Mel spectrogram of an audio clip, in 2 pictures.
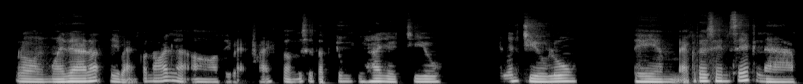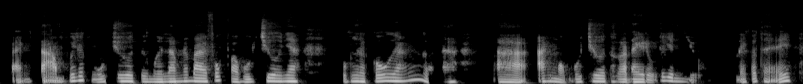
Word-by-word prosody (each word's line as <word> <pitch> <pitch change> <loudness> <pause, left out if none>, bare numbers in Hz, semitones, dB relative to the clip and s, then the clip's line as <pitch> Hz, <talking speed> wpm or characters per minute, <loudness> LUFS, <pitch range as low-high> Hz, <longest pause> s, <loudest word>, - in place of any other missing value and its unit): Rồi, 125 -3 +1
ngoài 120 0 +3
ra 135 +1 +7
đó, 160 +3 +5
thì 135 -2 0
bạn 110 -1 -3
có 140 - -6
nói 145 +5 0
là, 155 - +1
ờ, 120 - -3 0.3
thì 115 - -10
bạn - - -10
phải 125 +2 -5
cần 125 -3 -1
cái 130 - -3
sự 135 - -4
tập - - -2
trung, 135 -1 -4
từ 125 - -5
2:00 135 -1 +5
chiều 130 -1 +1 0.6
cho - - -6
đến 150 +2 +1
chiều 135 -6 +4
luôn. 140 +2 +4 0.6
Thì, 125 -1 +4
à, 120 - +3
bạn - - -1
có - - -7
thể 155 - +6
xem 155 0 +2
xét 185 0 +3
là 115 -4 +1 0.2
bạn - - -4
tạo - - +3
một - - -6
cái 160 +3 0
giấc 190 - -1
ngủ 115 +2 -3
trưa 145 -1 +2
từ 130 - -3
15-30 130 +4 +2
phút 180 +5 -3
vào 125 -2 0
buổi 120 0 -2
trưa 150 -2 +3
nha, 140 0 +3 0.4
cũng - - -8
như - - +3
là 135 - +2
cố 145 +2 +2
gắng, 165 +7 +2
gọi 155 - -4
là, 115 +1 -5 0.4
à, 110 -3 +1
ăn 135 0 0
một - - -2
bữa 120 - -3
trưa 140 -1 +1
thật 125 - -9
là 120 - +2
đầy 115 0 +2
đủ 105 - -2
chất 175 - -3
dinh 145 -5 -1
dưỡng - - -13 0.3
để 120 - -4
có 135 - -2
thể 140 +4 0
135 Hz, 260 wpm, -23 LUFS, 125-145 Hz, 0.6 s, ra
